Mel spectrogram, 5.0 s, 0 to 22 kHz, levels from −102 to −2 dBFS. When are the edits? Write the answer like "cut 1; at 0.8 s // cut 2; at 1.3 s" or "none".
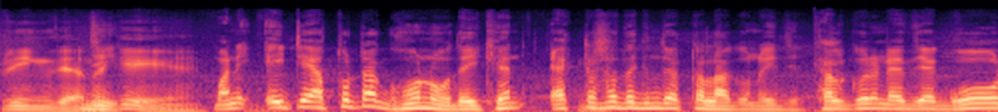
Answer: cut 1; at 4.0 s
